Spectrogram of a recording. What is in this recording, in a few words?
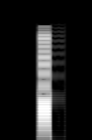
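Raleigh Police Southeast District Dispatch, p25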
